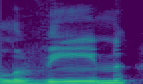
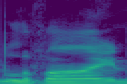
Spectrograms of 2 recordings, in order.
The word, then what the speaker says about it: Levine: Oh, and a note for this episode coming in, I keep pronouncing it Ken Levine, one of the screenwriters of the film. His name is pronounced Ken Levine. Ken Levine is more the BioShock writer.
